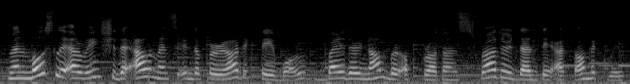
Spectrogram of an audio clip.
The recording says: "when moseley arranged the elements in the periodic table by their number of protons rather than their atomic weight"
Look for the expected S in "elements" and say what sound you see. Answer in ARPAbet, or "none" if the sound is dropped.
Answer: S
